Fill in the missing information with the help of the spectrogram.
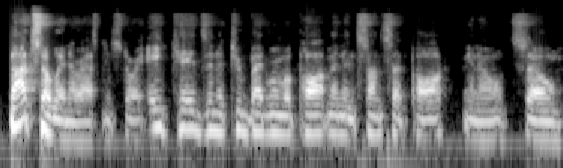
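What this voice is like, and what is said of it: Brooklyn New York accent. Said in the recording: “this Brooklyn accent, born and raised Brooklyn, New York”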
